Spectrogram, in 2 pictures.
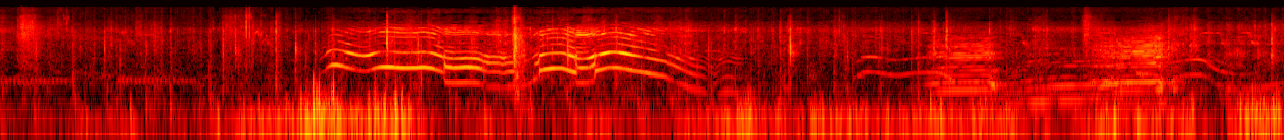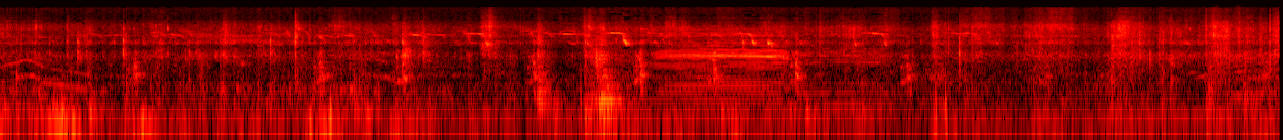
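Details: Cow that has given birth to a Belgian calf and is pregnant again by a Belgian bull, near Khemisset, Morocco, lowing in drawn-out harmonic moos, some rising then falling, around the third and eighth seconds, with fainter calls later over rough farmyard background noise.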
